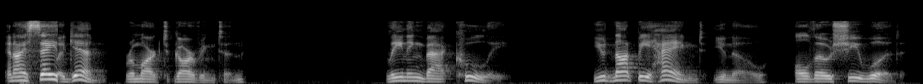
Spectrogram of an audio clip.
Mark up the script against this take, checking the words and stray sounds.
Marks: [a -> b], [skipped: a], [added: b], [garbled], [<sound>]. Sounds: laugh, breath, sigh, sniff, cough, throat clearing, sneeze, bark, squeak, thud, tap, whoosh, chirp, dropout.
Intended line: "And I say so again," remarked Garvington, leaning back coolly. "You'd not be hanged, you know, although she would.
"And I say [skipped: so] again," remarked Garvington, leaning back coolly. "You'd not be hanged, you know, although she would.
